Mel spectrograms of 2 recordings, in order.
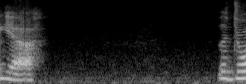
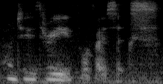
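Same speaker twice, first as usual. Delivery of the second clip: whispering the count; whispered counting; 13 dB quieter than usual. Real, not acted. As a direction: count under your breath, whispering. Counting stitches under breath.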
